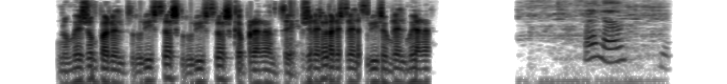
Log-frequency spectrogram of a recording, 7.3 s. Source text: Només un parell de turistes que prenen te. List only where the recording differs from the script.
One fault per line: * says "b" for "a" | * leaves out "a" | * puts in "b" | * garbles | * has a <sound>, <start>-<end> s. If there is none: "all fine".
* puts in "turistes"
* garbles
* has a laugh, 5.2-6.7 s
